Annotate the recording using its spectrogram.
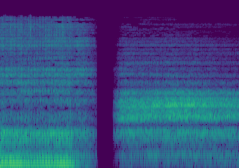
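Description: A person snoring: a low, rattling snore on the in-breath that ends about a second in, then after a brief break a long breathy out-breath that fades away.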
